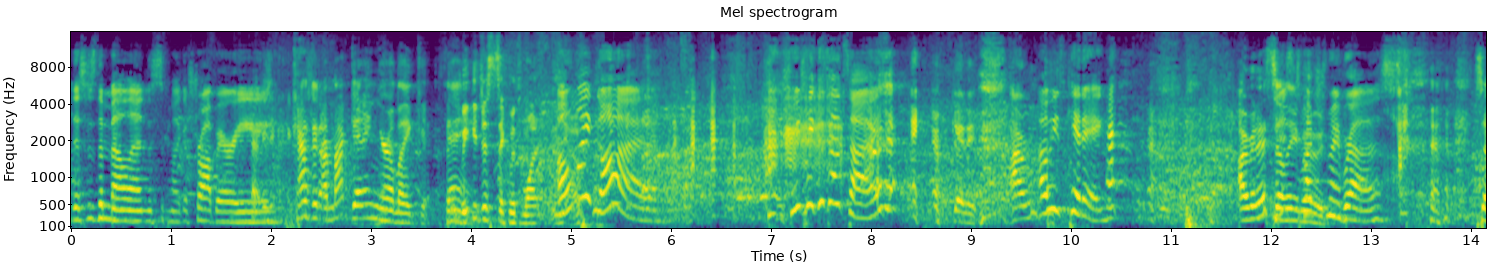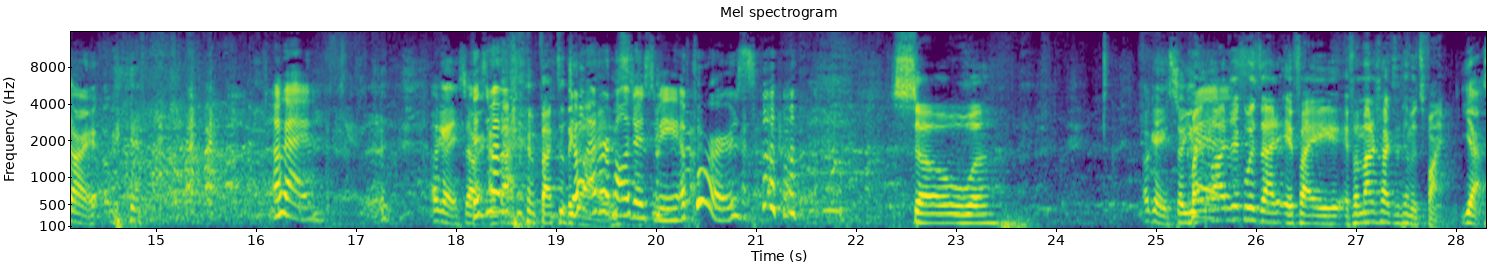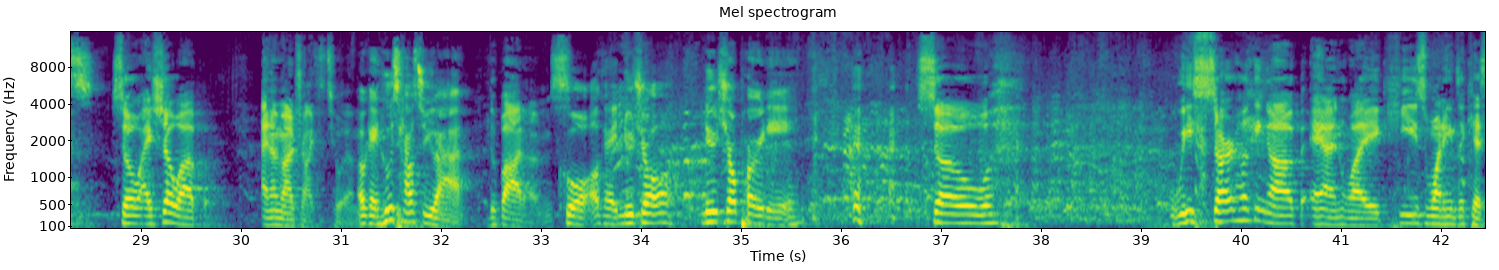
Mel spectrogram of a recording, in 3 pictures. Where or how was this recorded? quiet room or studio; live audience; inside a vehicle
live audience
